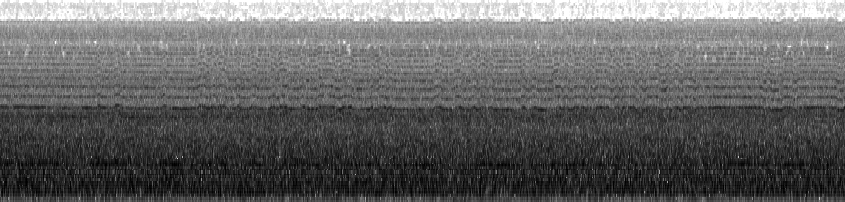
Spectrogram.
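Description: Jet engines roar steadily and loudly.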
